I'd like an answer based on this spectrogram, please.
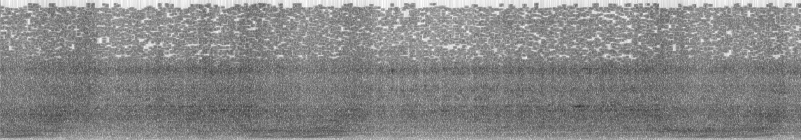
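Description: Electric chaff cutter running loud and steady, its motor humming and its blades chopping green fodder grass as it is fed in. The level rises and falls a little.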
